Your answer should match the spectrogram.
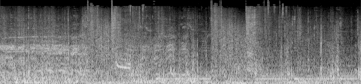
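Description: Loud gunfire crackles through a dense, chaotic din, with sharp shots bursting repeatedly over a constant rumble for the whole few seconds.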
